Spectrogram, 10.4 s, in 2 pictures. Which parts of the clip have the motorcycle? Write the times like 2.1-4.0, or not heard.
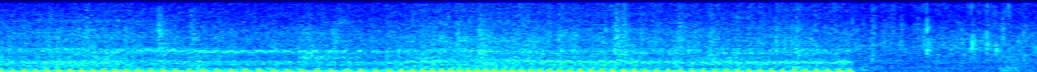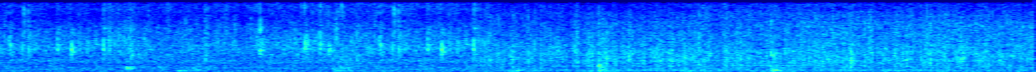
0.0-4.3.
